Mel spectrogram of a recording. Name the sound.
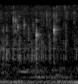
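two bay leaves sizzling in hot oil tempering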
